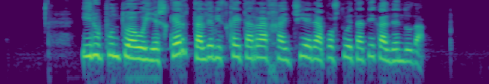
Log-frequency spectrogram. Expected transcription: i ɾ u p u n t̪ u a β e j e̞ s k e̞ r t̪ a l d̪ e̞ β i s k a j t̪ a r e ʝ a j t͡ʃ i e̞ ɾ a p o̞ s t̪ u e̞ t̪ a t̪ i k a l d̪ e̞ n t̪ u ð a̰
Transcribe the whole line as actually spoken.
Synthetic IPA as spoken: i ɾ u p u n t̪ u a w e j e̞ s k e̞ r t̪ a l d̪ e̞ β i s k a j t̪ a r a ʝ a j t͡ʃ i e̞ ɾ a p o̞ s t̪ u e̞ t̪ a t̪ i k a l d̪ e̞ n d̪ u ð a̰

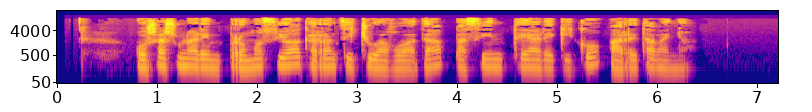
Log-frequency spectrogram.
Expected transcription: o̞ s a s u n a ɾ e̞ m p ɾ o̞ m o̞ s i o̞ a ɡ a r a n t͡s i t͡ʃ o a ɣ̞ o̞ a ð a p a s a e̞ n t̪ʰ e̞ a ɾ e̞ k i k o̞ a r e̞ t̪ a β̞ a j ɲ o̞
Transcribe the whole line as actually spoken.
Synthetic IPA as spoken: o̞ s a s u n a ɾ e̞ m p ɾ o̞ m o̞ s i o̞ a ɡ a r a n t͡s i t͡ʃ u a ɣ̞ o̞ a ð a p a s i e̞ n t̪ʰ e̞ a ɾ e̞ k i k o̞ a r e̞ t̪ a β̞ a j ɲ o̞

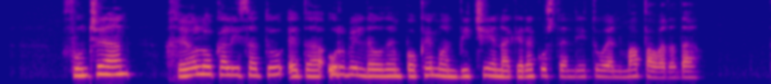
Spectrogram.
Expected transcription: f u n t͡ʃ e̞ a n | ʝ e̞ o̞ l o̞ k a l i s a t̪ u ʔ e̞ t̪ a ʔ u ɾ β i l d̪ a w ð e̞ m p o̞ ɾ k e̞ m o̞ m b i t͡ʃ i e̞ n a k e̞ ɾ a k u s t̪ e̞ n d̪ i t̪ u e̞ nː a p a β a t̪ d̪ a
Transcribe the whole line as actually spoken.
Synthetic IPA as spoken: f u n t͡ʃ e̞ a n | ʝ e̞ o̞ l o̞ k a l i s a t̪ u ʔ e̞ t̪ a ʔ u ɾ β i l d̪ a w ð e̞ m p o̞ k e̞ m o̞ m b i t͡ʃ i e̞ n a k e̞ ɾ a k u s t̪ e̞ n d̪ i t̪ u e̞ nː a p a β a t̪ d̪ a

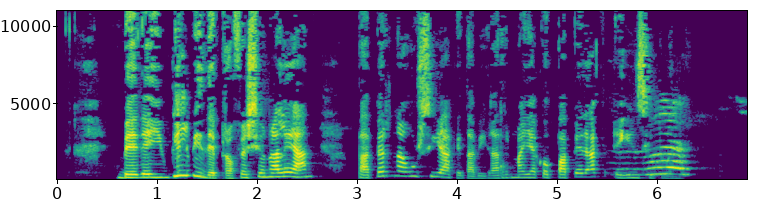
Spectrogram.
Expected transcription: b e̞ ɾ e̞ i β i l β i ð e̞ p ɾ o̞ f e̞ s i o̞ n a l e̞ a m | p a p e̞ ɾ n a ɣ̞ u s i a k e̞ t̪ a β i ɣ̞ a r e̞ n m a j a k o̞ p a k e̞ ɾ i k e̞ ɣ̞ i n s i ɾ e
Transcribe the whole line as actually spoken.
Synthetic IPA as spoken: b e̞ ɾ e̞ i β i l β i ð e̞ p ɾ o̞ f e̞ s i o̞ n a l e̞ a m | p a p e̞ ɾ n a ɣ̞ u s i a k e̞ t̪ a β i ɣ̞ a r e̞ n m a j a k o̞ p a p e̞ ɾ a k e̞ ɣ̞ i n s i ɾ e

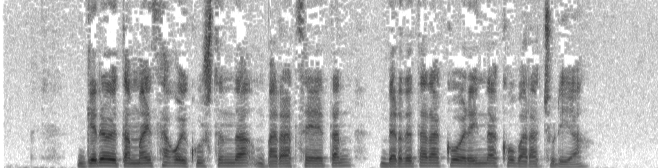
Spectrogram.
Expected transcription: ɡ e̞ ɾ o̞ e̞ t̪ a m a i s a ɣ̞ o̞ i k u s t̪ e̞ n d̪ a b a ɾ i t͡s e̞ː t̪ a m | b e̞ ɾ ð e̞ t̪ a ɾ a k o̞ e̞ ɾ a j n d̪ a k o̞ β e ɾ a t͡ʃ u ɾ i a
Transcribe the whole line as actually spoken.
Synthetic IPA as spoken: ɡ e̞ ɾ o̞ e̞ t̪ a m a j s a ɣ̞ o̞ i k u s t̪ e̞ n d̪ a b a ɾ a t͡s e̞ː t̪ a m | b e̞ ɾ ð e̞ t̪ a ɾ a k o̞ e̞ ɾ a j n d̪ a k o̞ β a ɾ a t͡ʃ u ɾ i a

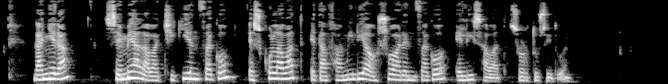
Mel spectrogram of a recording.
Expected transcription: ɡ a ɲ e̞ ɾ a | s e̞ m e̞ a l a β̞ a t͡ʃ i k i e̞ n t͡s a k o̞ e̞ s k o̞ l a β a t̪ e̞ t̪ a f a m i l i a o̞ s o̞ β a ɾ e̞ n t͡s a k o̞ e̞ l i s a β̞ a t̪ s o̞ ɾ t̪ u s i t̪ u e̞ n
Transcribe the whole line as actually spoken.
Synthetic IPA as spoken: ɡ a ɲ e̞ ɾ a | s e̞ m e̞ a l a β̞ a t͡ʃ i k i e̞ n t͡s a k o̞ e̞ s k o̞ l a β a t̪ e̞ t̪ a f a m i l i a o̞ s o̞ a ɾ e̞ n t͡s a k o̞ e̞ l i s a β̞ a t̪ s o̞ ɾ t̪ u s i t̪ u e̞ n

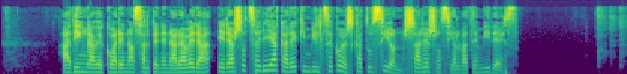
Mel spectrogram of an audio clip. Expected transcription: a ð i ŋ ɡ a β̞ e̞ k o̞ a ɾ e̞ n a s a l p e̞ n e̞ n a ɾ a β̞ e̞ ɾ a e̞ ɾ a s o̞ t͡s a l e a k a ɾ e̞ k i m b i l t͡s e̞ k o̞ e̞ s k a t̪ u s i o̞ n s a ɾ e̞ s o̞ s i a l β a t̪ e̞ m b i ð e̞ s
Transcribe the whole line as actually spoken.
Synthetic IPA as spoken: a ð i ŋ ɡ a β̞ e̞ k o̞ a ɾ e̞ n a s a l p e̞ n e̞ n a ɾ a β̞ e̞ ɾ a e̞ ɾ a s o̞ t͡s a ʎ e a k a ɾ e̞ k i m b i l t͡s e̞ k o̞ e̞ s k a t̪ u s i o̞ n s a ɾ e̞ s o̞ s i a l β a t̪ e̞ m b i ð e̞ s

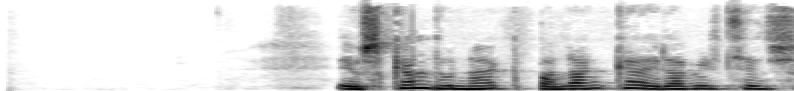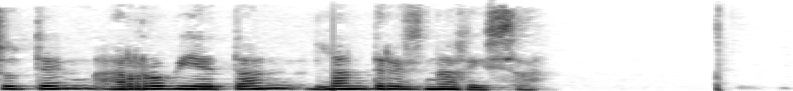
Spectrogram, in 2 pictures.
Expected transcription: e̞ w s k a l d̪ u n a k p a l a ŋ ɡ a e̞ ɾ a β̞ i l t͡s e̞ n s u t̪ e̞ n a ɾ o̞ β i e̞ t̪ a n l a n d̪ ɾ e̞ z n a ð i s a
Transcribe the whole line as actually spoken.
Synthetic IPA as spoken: e̞ w s k a l d̪ u n a k p a l a ŋ k a e̞ ɾ a β̞ i l t͡s e̞ n s u t̪ e̞ n a r o̞ β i e̞ t̪ a n l a n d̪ ɾ e̞ z n a ɣ i s a

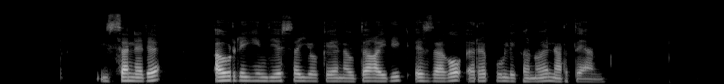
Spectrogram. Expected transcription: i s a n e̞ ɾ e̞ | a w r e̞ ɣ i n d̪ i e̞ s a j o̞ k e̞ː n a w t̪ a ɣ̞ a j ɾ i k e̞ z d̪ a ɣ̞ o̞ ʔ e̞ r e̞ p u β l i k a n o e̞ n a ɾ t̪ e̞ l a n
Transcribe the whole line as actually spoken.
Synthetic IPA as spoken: i s a n e̞ ɾ e̞ | a w r e̞ ɣ i n d̪ i e̞ s a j o̞ k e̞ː n a w t̪ a ɣ̞ a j ɾ i k e̞ z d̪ a ɣ̞ o̞ ʔ e̞ r e̞ p u β l i k a n o e̞ n a ɾ t̪ e̞ a n

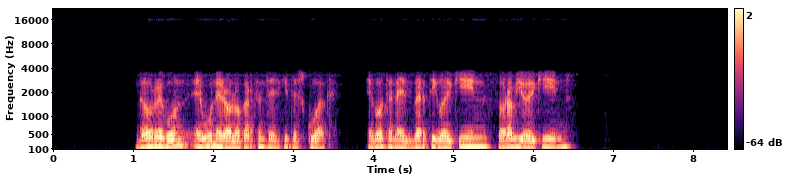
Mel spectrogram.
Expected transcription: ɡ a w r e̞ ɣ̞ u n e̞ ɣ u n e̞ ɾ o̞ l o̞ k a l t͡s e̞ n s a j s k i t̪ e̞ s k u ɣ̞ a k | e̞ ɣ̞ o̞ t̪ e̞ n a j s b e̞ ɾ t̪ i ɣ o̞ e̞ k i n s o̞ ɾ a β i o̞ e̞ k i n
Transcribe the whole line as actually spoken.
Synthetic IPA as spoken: ɡ a w r e̞ ɣ̞ u n e̞ ɣ u n e̞ ɾ o̞ l o̞ k a ɾ t͡s e̞ n s a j s k i t̪ e̞ s k u a k | e̞ ɣ̞ o̞ t̪ e̞ n a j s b e̞ ɾ t̪ i ɣ o̞ e̞ k i n s o̞ ɾ a β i o̞ e̞ k i n

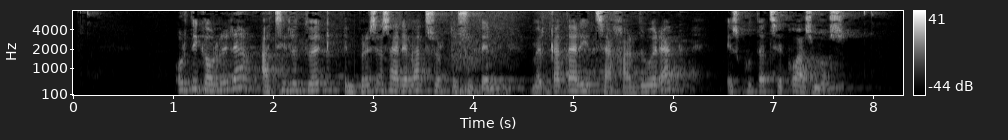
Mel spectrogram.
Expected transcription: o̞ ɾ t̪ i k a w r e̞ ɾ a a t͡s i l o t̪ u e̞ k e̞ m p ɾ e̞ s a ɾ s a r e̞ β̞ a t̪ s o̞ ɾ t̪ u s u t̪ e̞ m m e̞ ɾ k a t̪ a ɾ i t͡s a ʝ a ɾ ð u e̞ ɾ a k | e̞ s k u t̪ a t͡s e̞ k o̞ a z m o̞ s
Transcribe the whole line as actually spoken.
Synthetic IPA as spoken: o̞ ɾ t̪ i k a w r e̞ ɾ a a t͡s i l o t̪ u e̞ k e̞ m p ɾ e̞ s a s a ɾ e̞ β̞ a t̪ s o̞ ɾ t̪ u s u t̪ e̞ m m e̞ ɾ k a t̪ a ɾ i t͡s a ʝ a ɾ ð u e̞ ɾ a k | e̞ s k u t̪ a t͡s e̞ k o̞ a z m o̞ s

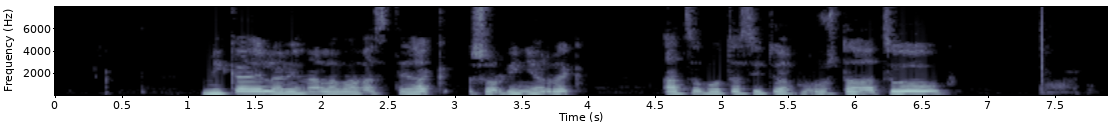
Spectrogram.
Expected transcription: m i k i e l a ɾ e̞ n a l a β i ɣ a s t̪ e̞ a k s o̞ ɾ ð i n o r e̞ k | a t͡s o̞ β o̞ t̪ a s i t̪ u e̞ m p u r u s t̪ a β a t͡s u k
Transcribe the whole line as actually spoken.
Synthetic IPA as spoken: m i k a e l a ɾ e̞ n a l a β a ɣ a s t̪ e̞ a k s o̞ ɾ ɣ i ɲ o r e̞ k | a t͡s o̞ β o̞ t̪ a s i t̪ u e̞ m p u r u s t̪ a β a t͡s u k

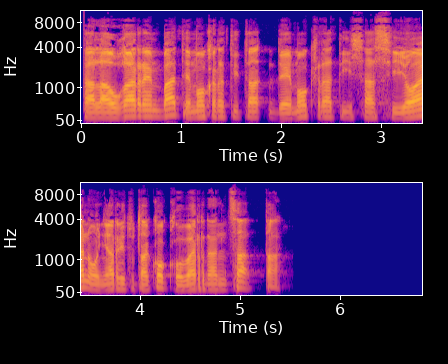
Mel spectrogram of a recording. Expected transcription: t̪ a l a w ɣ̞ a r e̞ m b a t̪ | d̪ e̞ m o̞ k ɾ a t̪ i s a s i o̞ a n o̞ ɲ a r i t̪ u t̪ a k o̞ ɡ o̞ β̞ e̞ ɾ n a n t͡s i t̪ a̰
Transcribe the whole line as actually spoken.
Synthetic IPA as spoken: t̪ a l a w ɣ̞ a r e̞ m b a t̪ | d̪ e̞ m o̞ k ɾ a t̪ i s a s i o̞ a n o̞ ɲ a r i t̪ u t̪ a k o̞ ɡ o̞ β̞ e̞ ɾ n a n t͡s a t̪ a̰

